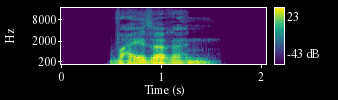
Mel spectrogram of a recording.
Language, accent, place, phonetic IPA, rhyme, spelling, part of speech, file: German, Germany, Berlin, [ˈvaɪ̯zəʁən], -aɪ̯zəʁən, weiseren, adjective, De-weiseren.ogg
- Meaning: inflection of weise: 1. strong genitive masculine/neuter singular comparative degree 2. weak/mixed genitive/dative all-gender singular comparative degree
